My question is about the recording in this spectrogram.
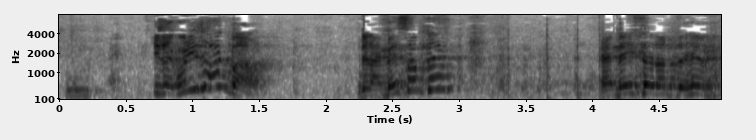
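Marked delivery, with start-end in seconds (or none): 0.9-2.9 high-pitched, puzzled questions; mock-baffled, pitch jumping up; playing clueless. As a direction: act innocently out of the loop. Acts out Jesus playing unaware.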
